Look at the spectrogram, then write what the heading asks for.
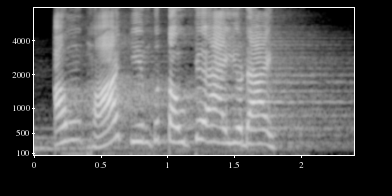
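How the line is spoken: Hissing. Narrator (Vietnamese): bà miệng rít lên

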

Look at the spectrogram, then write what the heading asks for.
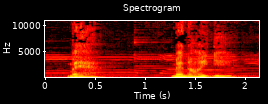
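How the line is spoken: Soft close question. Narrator (Vietnamese): Con bà ghé sát hỏi khẽ

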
